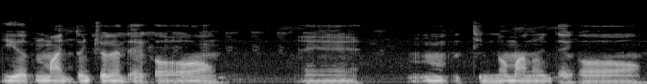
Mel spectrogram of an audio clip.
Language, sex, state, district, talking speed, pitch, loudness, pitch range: Chakma, male, Tripura, Dhalai, 85 wpm, 85 Hz, -19 LUFS, 85-90 Hz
